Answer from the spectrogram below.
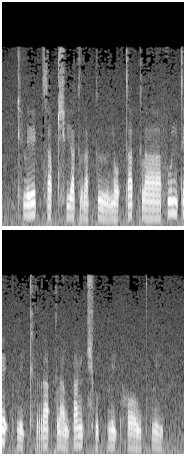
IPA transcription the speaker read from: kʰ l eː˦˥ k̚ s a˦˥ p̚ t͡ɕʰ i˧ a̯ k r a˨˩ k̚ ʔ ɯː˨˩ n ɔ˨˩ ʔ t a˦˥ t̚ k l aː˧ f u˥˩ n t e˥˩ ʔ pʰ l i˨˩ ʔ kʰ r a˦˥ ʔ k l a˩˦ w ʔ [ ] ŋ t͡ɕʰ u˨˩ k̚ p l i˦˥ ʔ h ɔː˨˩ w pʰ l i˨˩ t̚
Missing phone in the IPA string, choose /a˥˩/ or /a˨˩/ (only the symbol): a˥˩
